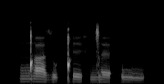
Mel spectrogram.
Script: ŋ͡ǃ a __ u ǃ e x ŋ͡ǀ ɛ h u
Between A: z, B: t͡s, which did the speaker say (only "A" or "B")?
A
